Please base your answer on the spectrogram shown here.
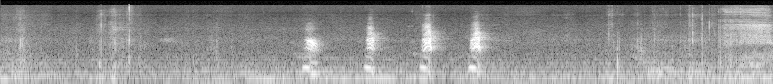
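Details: Male black francolin calling his mate: four harsh, grating bursts in quick succession, each a short rasping note, with quiet background and faint clicks before and a hiss at the end.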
